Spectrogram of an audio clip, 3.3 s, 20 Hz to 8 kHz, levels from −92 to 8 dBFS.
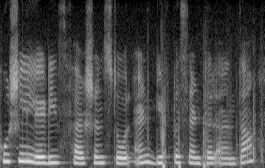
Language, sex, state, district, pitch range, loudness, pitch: Kannada, female, Karnataka, Bidar, 265-305 Hz, -15 LUFS, 285 Hz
